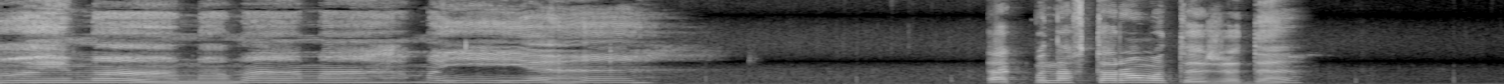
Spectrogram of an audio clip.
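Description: A young boy speaks loudly and excitedly into a headset microphone, close up.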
